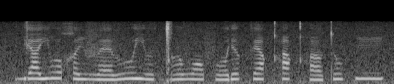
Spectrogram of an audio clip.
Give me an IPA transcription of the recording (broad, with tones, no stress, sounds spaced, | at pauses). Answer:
ɡʲ a˦ j u˦ χ i˨ v ɛ˨ v u˦ j ɯ˨ ɡ͡ǀ ɤ˦ v ɔ˦ f o˨˦ ɾʲ ɤ˦ k ɛ˦ qʰ ɛ˦ qʰ o˨ t u˦ p i˦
